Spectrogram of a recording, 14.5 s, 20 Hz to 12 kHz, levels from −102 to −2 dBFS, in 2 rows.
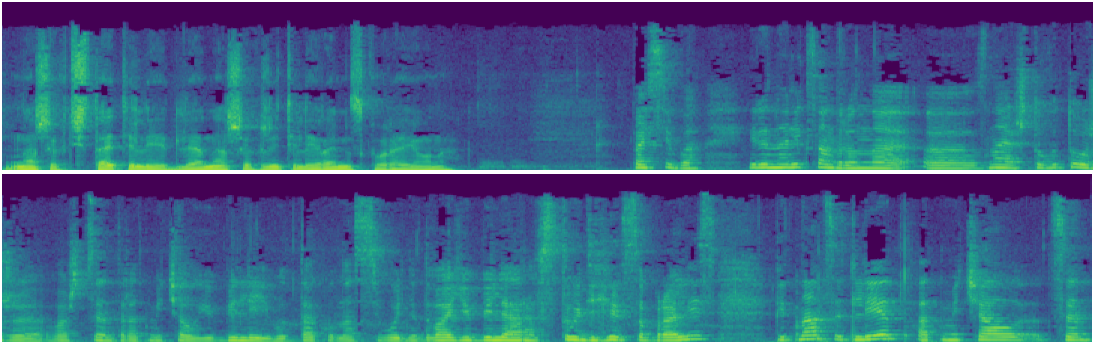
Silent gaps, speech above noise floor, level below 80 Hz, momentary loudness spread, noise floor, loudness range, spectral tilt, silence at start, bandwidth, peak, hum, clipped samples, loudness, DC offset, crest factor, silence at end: none; 29 dB; -52 dBFS; 9 LU; -53 dBFS; 5 LU; -5.5 dB/octave; 0 s; 11 kHz; -6 dBFS; none; under 0.1%; -24 LUFS; under 0.1%; 18 dB; 0 s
